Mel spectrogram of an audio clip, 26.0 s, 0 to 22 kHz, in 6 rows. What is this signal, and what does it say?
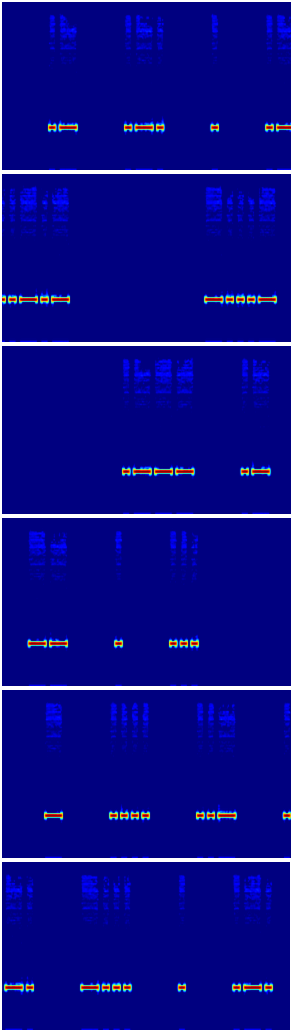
Morse code, heard as a keyed tone, about 15 wpm, spaced as for 8 wpm, 1000 Hz. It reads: ARE. <BT> JAMES THURBER
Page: New quotes every day in morse code at 8 Words per minute.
